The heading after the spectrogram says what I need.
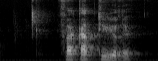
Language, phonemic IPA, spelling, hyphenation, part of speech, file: Dutch, /ˌvɑkaˈtyrə/, vacature, va‧ca‧tu‧re, noun, Nl-vacature.ogg
- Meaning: vacancy, job opening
